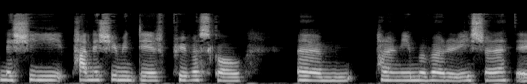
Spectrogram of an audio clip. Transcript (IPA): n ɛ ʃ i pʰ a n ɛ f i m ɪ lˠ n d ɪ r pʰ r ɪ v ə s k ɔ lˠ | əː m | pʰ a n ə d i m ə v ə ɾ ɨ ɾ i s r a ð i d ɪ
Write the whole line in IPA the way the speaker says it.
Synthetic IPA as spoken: n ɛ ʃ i pʰ a n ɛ ʃ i m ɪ n d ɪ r pʰ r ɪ v ə s k ɔ lˠ | əː m | pʰ a n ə n i m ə v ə ɾ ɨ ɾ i s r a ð ɛ d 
